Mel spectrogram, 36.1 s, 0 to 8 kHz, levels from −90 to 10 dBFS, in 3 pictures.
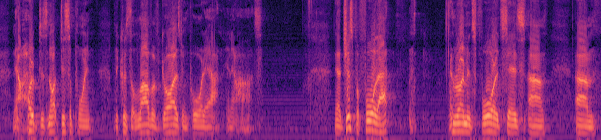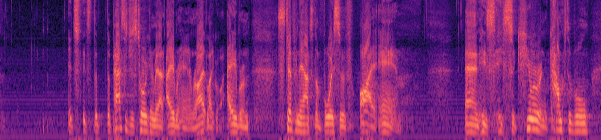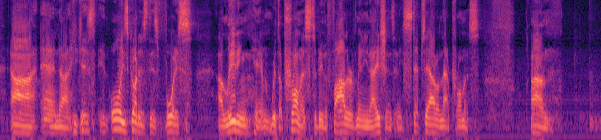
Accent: Australian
